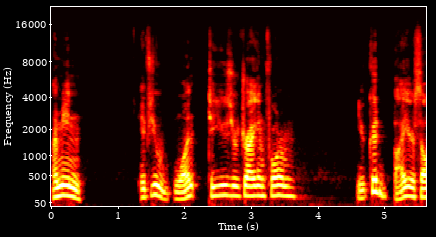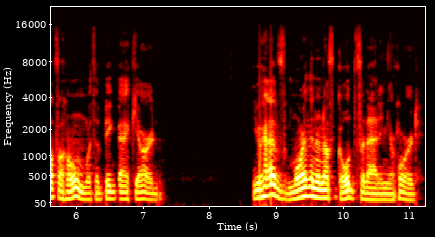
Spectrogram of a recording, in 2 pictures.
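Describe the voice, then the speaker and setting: A man voicing an easygoing, teasing young adventurer hero in an intimate fantasy roleplay audio drama, casual and gently coaxing. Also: mid-range voice, a little slow, pauses often, lightly acted. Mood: persuading, casual. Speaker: voice actor.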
